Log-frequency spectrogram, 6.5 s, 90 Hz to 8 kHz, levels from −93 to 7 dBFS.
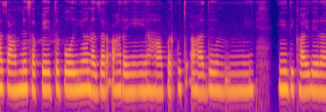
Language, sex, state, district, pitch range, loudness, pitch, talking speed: Hindi, female, Maharashtra, Pune, 210-225 Hz, -16 LUFS, 220 Hz, 145 wpm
